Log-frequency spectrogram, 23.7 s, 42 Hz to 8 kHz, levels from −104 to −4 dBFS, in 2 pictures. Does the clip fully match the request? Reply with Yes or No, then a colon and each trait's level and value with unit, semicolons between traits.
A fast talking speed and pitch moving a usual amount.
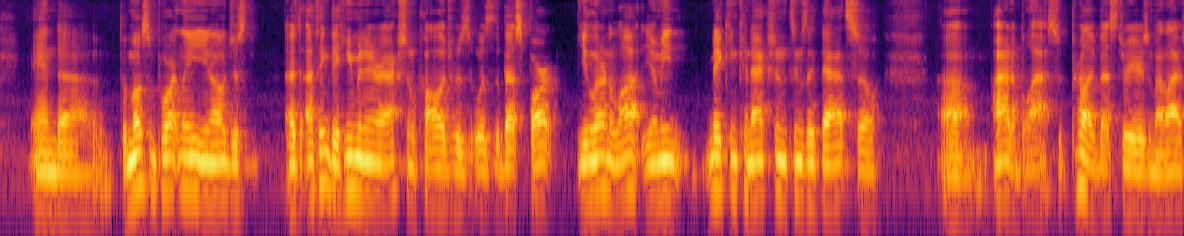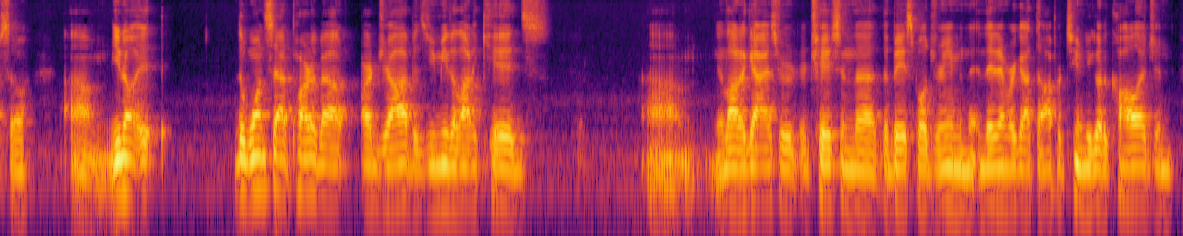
Yes: fast, 225 wpm; average, 3.1 semitones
